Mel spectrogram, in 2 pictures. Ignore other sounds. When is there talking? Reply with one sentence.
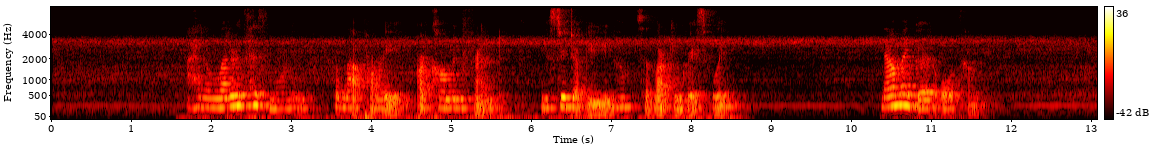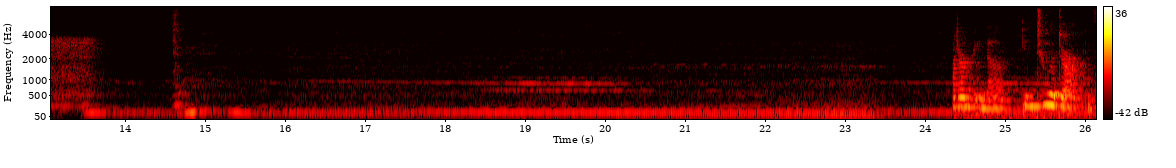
The talking can be heard from 1.6 to 8.6 s, from 10.3 to 11.6 s and from 24.3 to 26.0 s.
